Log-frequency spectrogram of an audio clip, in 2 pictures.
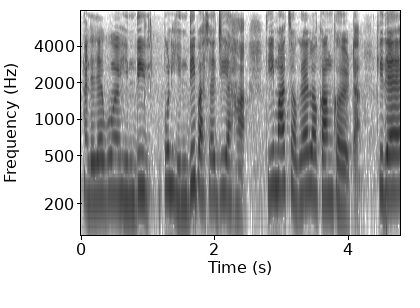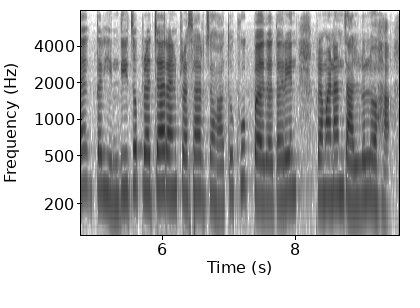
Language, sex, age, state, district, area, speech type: Goan Konkani, female, 18-30, Goa, Pernem, rural, spontaneous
